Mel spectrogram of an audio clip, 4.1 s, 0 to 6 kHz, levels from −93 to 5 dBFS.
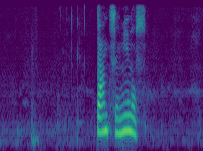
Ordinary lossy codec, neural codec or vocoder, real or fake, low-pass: AAC, 48 kbps; codec, 16 kHz, 2 kbps, FreqCodec, larger model; fake; 5.4 kHz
